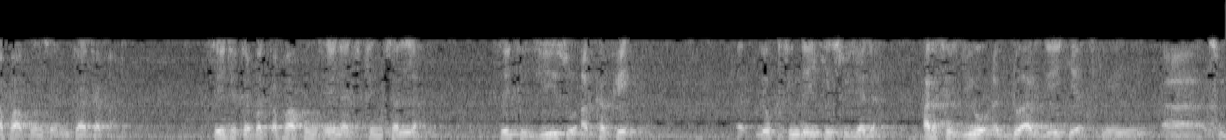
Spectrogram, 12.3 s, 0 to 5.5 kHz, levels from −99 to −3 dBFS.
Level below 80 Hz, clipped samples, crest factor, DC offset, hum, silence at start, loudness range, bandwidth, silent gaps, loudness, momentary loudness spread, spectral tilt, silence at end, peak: -60 dBFS; under 0.1%; 18 dB; under 0.1%; none; 0 s; 4 LU; 4.1 kHz; none; -24 LUFS; 20 LU; -10 dB/octave; 0 s; -6 dBFS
